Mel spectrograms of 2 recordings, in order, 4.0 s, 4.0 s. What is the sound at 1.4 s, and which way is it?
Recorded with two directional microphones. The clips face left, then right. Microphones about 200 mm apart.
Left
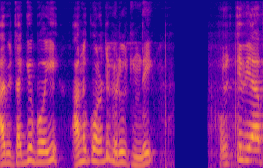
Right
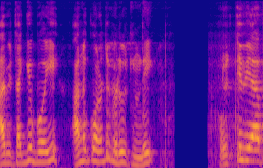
Speech, 20° left (ahead or behind).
